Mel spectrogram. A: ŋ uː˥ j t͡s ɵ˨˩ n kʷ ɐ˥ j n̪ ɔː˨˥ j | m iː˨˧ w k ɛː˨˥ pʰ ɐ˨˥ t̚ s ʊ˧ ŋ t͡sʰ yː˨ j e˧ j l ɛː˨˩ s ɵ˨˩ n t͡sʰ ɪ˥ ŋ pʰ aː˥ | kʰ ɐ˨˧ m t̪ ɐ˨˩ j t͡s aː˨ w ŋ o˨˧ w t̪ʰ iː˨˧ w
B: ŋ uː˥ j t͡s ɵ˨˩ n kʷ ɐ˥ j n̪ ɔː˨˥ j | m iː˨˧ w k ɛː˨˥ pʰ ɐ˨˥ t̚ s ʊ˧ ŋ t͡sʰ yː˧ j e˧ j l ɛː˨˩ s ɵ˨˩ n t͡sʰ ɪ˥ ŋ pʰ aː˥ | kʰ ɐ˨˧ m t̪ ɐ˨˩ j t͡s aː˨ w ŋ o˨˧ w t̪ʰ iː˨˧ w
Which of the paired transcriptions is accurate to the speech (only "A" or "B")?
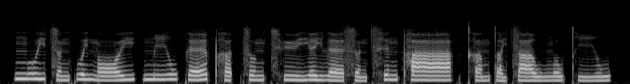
A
